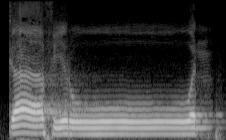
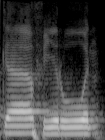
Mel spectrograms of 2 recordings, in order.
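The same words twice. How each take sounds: First: The long vowel is held for six counts. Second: The long vowel is held for two counts.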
